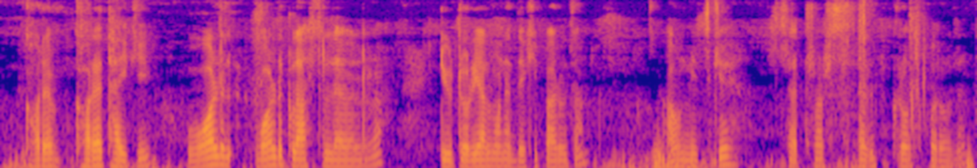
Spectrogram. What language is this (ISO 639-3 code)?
ori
